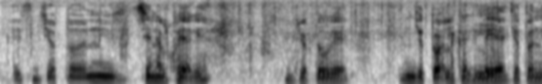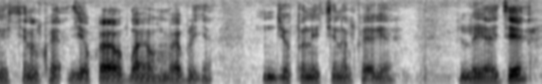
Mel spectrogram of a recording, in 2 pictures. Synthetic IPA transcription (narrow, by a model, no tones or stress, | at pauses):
d͡ʒɔt̪ɔniwd͡ʒt͡ʃɛnɛlkʰɔja̰ʔɡɛ | d͡ʒɔt̪ɔɡɛ | d͡ʒɔt̪ɔwaʔlɛkaɡɛləjajd͡ʒɔt̪ɔniwt͡ʃɛnɛlkɔja̰ʔd͡ʒɛɔkabajɔɦɔma̰jbəɽḭʔa̰ | d͡ʒɔt̪ɔniwt͡ʃɛnɛlkʰɔja̰ʔɡɛ | ləjajd͡ʒɛ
